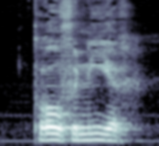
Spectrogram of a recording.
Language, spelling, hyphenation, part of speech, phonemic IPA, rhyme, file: Dutch, provenier, pro‧ve‧nier, noun, /ˌproː.vəˈniːr/, -iːr, Nl-provenier.ogg
- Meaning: someone who had bought lifelong lodging at an institute of residence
